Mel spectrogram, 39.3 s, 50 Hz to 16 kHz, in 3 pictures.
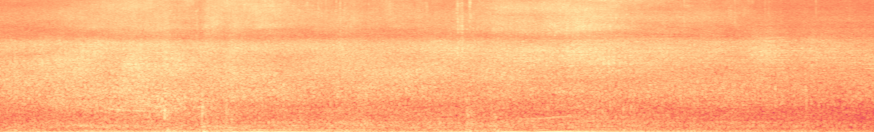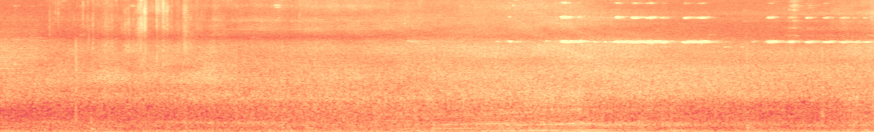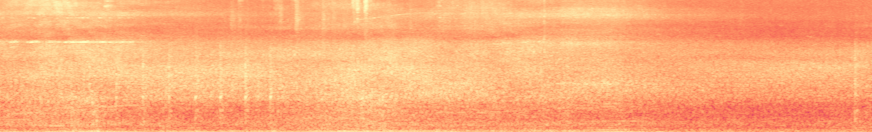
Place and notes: {
  "title": "refrath, in der auen, strassenschwellen, verkehr",
  "description": "morgendlicher strassenverkehr an ampel über 2 strassenschwellen\nsoundmap nrw - social ambiences - sound in public spaces - in & outdoor nearfield recordings",
  "latitude": "50.95",
  "longitude": "7.10",
  "altitude": "67",
  "timezone": "GMT+1"
}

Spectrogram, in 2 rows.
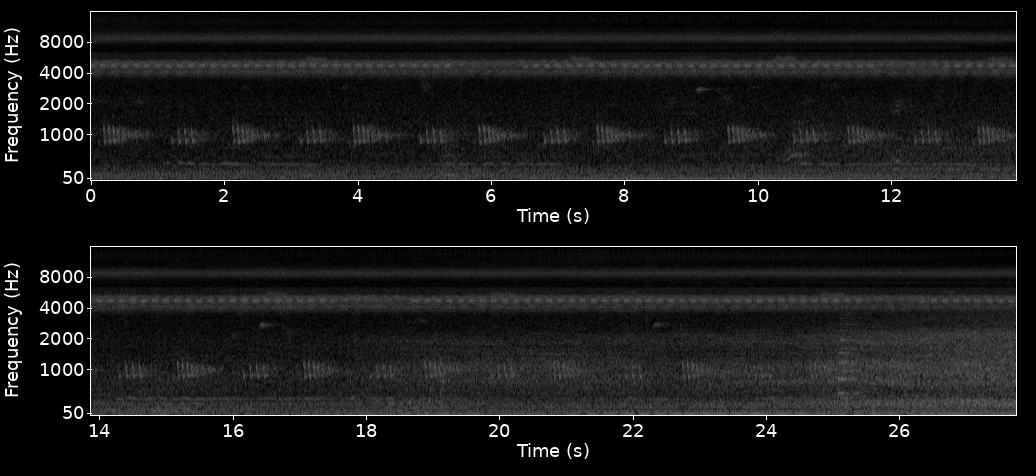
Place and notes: {
  "title": "Zhonggua Rd., Puli Township 桃米里 - Insect and Bird sounds",
  "date": "2016-07-13 06:48:00",
  "description": "Insect sounds, Bird sounds, Traffic Sound\nZoom H2n MS+ XY",
  "latitude": "23.95",
  "longitude": "120.92",
  "altitude": "574",
  "timezone": "Asia/Taipei"
}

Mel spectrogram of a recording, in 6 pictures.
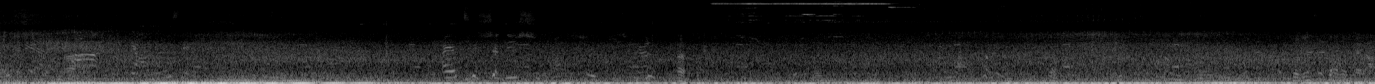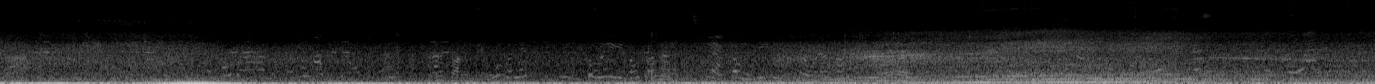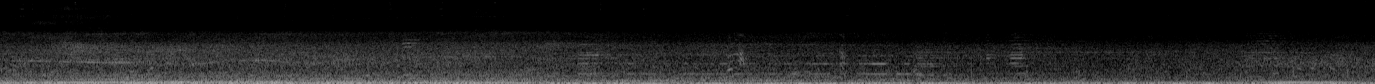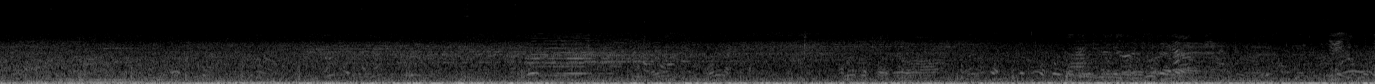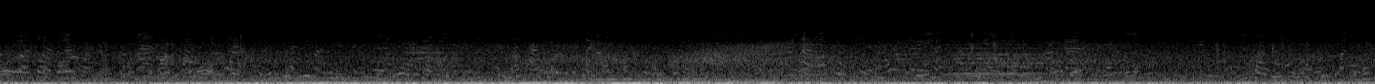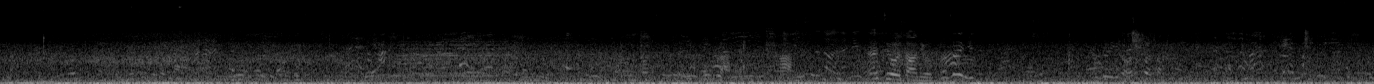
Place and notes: {
  "title": "Zhangyang, Shanghai - Noon time",
  "date": "2013-11-21 12:13:00",
  "description": "Noon time, in the Street, Walking through a variety of shops, Road traffic light slogan sounds, Traffic Sound, Binaural recording, Zoom H6+ Soundman OKM II",
  "latitude": "31.23",
  "longitude": "121.51",
  "altitude": "23",
  "timezone": "Asia/Shanghai"
}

